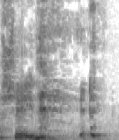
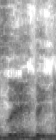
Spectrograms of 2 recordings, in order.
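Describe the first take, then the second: First: The name starts with a sh sound. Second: The name starts with a z sound. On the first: This is a guess from the spelling alone. "se eu fosse ler sem saber que o nome dele é Zayden, eu ia falar Shade" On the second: This is the name as people commonly say it. "eu sei que o nome dele é Zayden porque todo mundo fala dele"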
